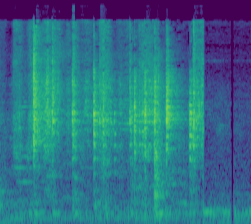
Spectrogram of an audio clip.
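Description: A metal frying pan clatters and scrapes in a quick series of clinks and knocks as it is set onto a gas stove in a home kitchen, close and without any talking, then quiet.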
